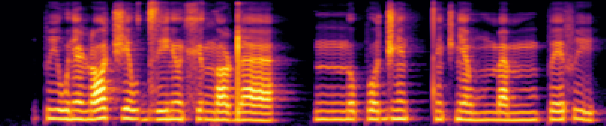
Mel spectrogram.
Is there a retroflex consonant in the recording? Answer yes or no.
yes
